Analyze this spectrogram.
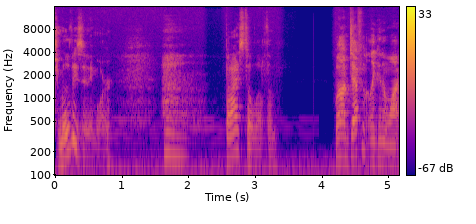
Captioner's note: sighs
